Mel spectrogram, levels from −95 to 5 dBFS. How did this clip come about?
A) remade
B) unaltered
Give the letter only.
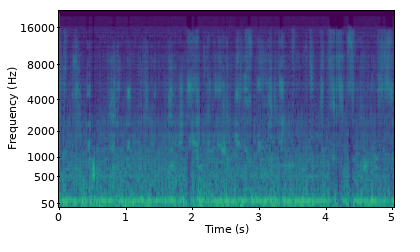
A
